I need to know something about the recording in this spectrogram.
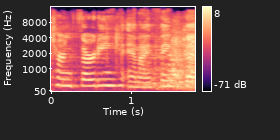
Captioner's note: laughter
